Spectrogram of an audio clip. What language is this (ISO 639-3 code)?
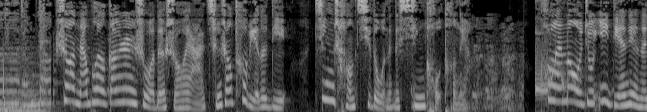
zho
